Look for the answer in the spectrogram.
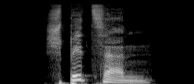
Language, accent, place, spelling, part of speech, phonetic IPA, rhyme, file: German, Germany, Berlin, Spitzern, noun, [ˈʃpɪt͡sɐn], -ɪt͡sɐn, De-Spitzern.ogg
- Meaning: dative plural of Spitzer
